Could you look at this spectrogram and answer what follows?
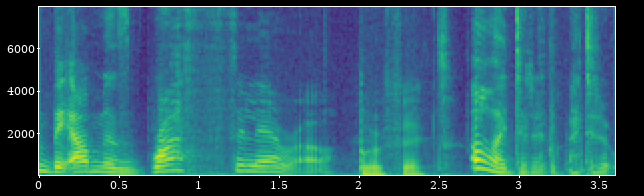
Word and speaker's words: Brasileiro: The name of the album is Brasileiro. Perfect. Oh, I did it right. Thank goodness. Now we're going to get another pronunciation lesson.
